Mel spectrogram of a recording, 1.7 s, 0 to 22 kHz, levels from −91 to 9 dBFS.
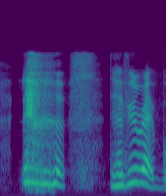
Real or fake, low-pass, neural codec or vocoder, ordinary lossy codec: real; 7.2 kHz; none; none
